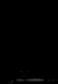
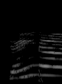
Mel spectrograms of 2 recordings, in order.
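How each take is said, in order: First: It is said quietly. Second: It is said loudly.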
